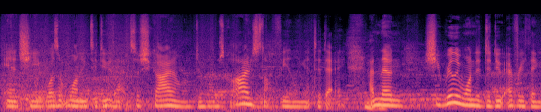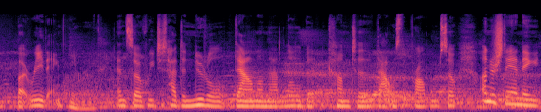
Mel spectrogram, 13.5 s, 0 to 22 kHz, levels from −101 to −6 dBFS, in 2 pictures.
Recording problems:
chatter from many people; loud; throughout; 9 dB below the speech

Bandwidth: 14 kHz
